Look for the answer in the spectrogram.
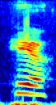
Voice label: "here", English; adverbi; aquí; (Val.) ací

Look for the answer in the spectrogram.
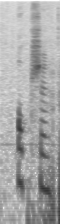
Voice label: "option", English

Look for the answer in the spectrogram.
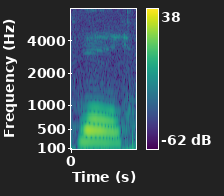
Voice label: "wall", English

